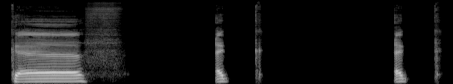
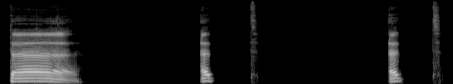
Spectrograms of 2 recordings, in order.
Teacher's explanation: Harfni aytganda ovoz paychalari tebranmaydi. Tovush chiqayotganda havo erkin chiqadi. Harf oxirida kichik nafas seziladi. Ya'ni hams bu jarangsizlik va havoning chiqishi demakdir.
